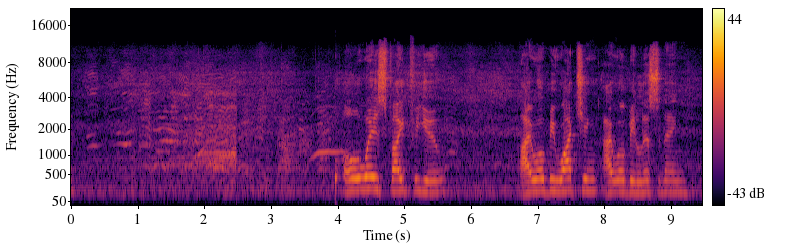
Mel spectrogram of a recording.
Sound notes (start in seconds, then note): 1.0 cheers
